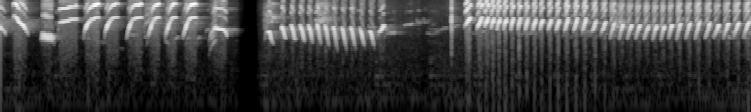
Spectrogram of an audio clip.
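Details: White-rumped shama singing a 'roll tembak' rolling song used as a lure to make other shamas respond. Rapid bursts of sharp rising whistled notes, then a long fast trill of repeated buzzy notes.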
